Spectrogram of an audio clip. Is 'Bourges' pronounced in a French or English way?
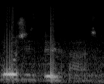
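English. Bourges is given an English-style pronunciation. The speaker calls it right. "They call it"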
